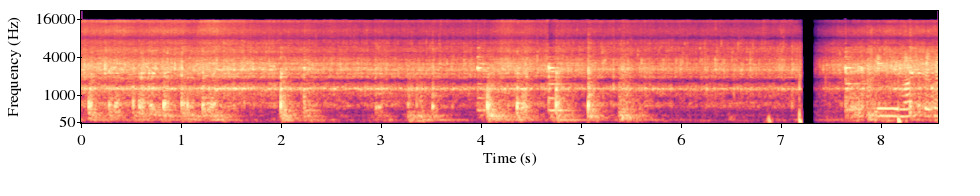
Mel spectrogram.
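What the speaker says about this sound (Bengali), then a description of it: "চিংড়ি মাছটাকে আমি ভেজে নিতেছি, পেঁয়াজ আর চিংড়ি মাছ একসাথে আমি ভাজতেছি।" Prawns and onion fry together in a pan with a steady, fairly loud sizzle, broken by scraping stir strokes and brief clanks and a short drop near the end.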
